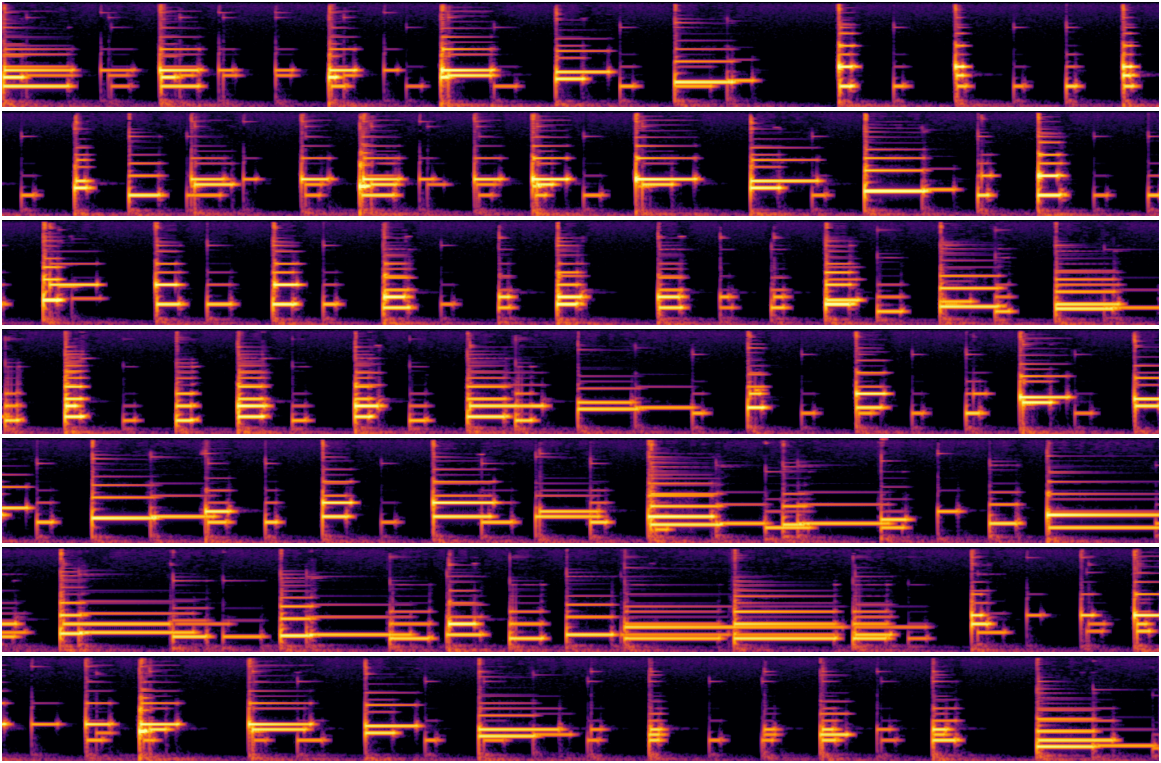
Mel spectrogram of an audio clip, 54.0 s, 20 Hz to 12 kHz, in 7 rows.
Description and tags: Song7 RHODES Fa 3:4 80bpms
80, beat, blues, bpm, Chord, Fa, HearHear, loop, Rhodes, rythm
